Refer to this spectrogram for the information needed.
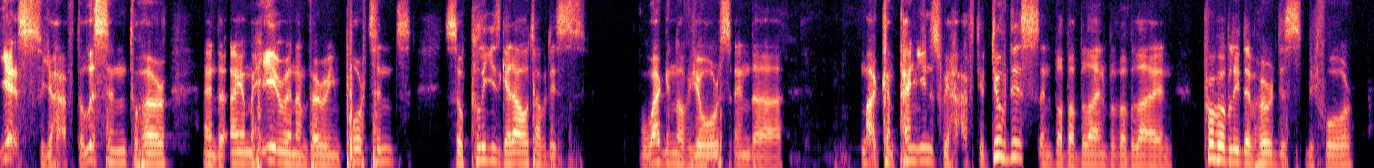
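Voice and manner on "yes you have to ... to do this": grand, rousing, self-important leader speech delivery. Voicing the character's speech from the Inspiring Leader feat: inspiring leader speech. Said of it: "I just imagine him being like".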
